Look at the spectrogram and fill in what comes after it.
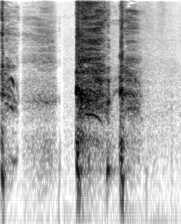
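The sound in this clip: Harsh, chesty coughing from a person with flu: several loud coughs in quick succession, the strongest two close together in the second half, with no talk.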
